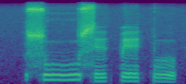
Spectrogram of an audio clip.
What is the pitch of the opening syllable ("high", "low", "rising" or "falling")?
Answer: high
